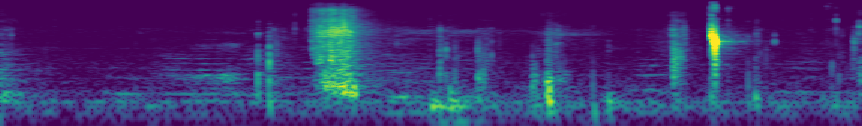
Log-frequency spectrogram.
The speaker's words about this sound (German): ich hoffe, das Schmatzen stört euch nicht. Ähm, wenn es euch stört, dann schreibt mir noch eine E-Mail an.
